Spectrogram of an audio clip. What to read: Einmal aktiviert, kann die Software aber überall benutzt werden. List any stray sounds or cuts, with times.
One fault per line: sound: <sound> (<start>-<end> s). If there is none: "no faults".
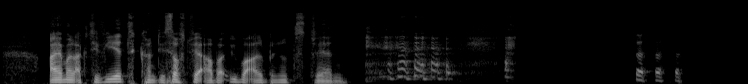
sound: laugh (3.6-5.2 s)
sound: laugh (6.3-6.9 s)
